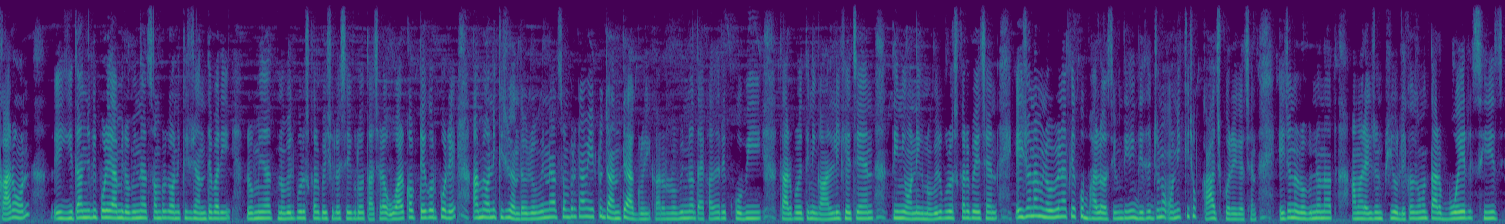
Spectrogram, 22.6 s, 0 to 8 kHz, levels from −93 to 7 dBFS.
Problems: none marked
